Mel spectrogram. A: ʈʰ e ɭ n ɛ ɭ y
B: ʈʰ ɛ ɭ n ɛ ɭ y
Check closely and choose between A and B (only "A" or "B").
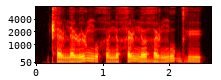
B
